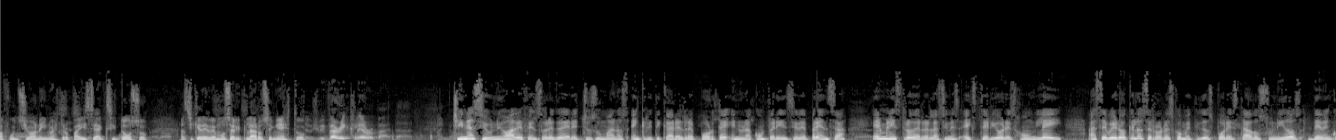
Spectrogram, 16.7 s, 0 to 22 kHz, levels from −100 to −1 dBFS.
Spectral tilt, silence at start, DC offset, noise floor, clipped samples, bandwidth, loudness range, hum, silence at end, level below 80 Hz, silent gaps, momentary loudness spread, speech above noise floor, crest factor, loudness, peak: -8 dB/octave; 0 s; under 0.1%; -51 dBFS; under 0.1%; 9.4 kHz; 3 LU; none; 0 s; -60 dBFS; none; 10 LU; 27 dB; 16 dB; -24 LUFS; -8 dBFS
